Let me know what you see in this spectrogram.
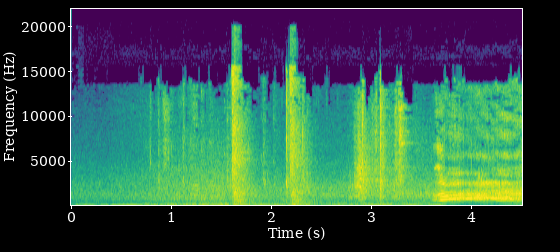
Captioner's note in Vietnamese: đùng đùng; hét lên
